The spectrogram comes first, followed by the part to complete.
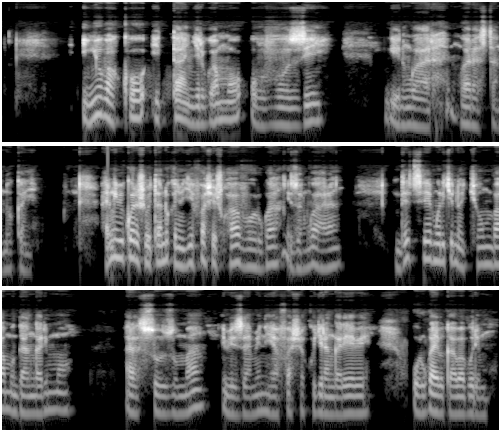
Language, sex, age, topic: Kinyarwanda, male, 18-24, health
